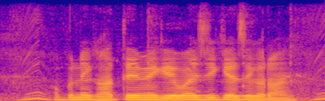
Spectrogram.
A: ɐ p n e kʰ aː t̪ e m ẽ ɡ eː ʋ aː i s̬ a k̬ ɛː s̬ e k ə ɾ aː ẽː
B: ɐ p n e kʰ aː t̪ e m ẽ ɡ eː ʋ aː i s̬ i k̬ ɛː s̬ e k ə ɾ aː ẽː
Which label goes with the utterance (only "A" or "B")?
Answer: B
